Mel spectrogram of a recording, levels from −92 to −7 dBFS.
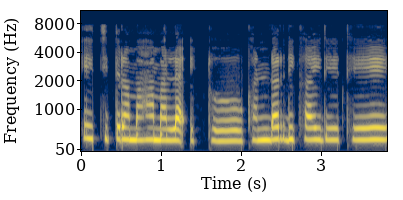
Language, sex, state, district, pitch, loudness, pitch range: Chhattisgarhi, female, Chhattisgarh, Raigarh, 275 Hz, -16 LUFS, 265-280 Hz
